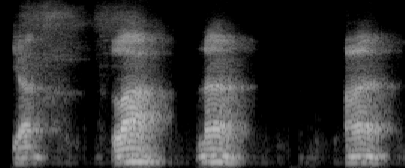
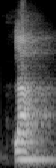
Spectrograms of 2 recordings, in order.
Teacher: huruf yang diucapkan tidak terlalu kuat seperti syiddah, tidak terlalu lemah seperti rokhawah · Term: bainiyah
